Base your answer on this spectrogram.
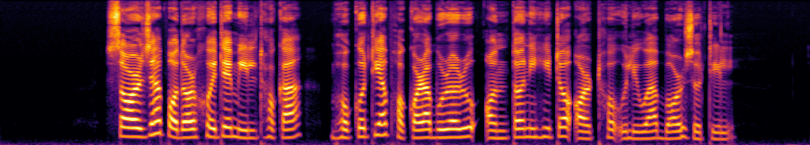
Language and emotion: Assamese, neutral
